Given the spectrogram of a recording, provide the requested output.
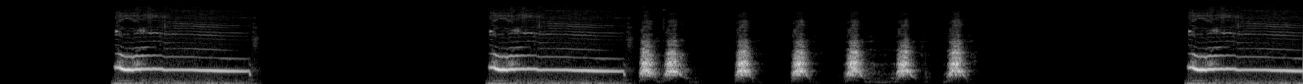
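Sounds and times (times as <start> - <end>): dog barking: 6.4 - 9.8.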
